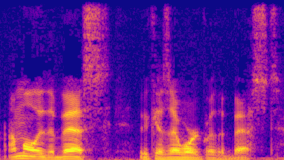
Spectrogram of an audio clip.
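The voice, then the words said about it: Imitates another person's voice. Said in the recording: “my Bruce Willis impression.”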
